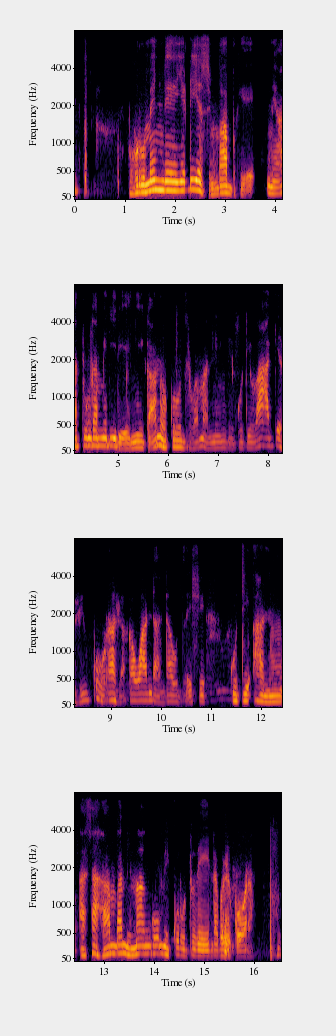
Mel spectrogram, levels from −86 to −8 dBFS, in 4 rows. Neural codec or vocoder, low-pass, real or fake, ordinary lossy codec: none; 7.2 kHz; real; Opus, 16 kbps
